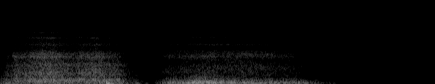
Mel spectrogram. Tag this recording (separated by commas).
Breathing, Respiratory sounds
